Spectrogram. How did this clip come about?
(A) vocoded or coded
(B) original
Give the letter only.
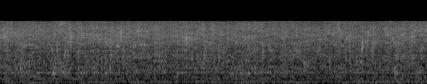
A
